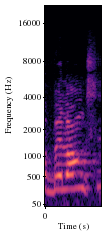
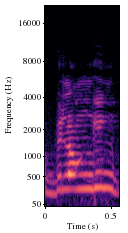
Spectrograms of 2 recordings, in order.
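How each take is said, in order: First: "बिलोंग्स" ending in a gs sound; belongs, S ending. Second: "बिलोंगिंग" with a final -ing syllable; belonging, -ing ending. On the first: Teacher showing the reading to avoid, "बिलोंग्स" ending in S. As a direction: read "बिलोंग्स" with a final S, no -ing. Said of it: "इसको बिलोंग्स नहीं पढ़ना है". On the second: Teacher showing the correct reading, "बिलोंगिंग" ending in -ing. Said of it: "इसको बिलोंगिंग पढ़ना है". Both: Shown as a demonstration.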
